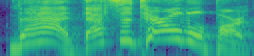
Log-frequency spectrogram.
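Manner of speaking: high, huffy shopkeeper voice, indignant; high-voiced tea shop owner. Tea shop owner fuming about customers, high indignant voice. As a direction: play the outraged tea lady.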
